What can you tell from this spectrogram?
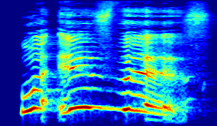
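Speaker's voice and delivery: high, loud disbelief; shocked. Real, not acted. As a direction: shriek it in disbelief.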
